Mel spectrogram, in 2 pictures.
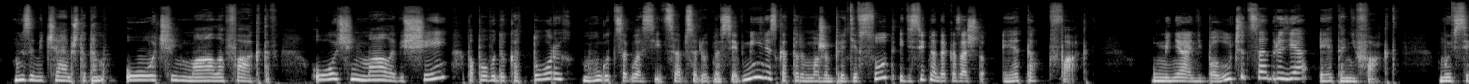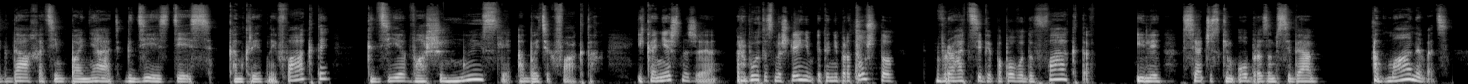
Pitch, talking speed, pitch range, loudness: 165 Hz, 155 wpm, 145-200 Hz, -18 LUFS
